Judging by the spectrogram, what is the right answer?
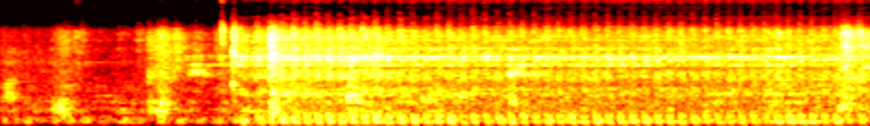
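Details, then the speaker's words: Honda Scoopy-i scooter just after a drive belt replacement, pulley nut refitted: engine starts and settles into a steady even putter with no knocking or grinding. The earlier loud noise first thought to be a connecting rod or crankshaft failure was not that. "ไงครับจากเสียงที่มานาๆนะรับทีแรกลูกศิษย์บอกว่าก้านสูบหรือว่าข้อเหวี่ยงพังไม่ใช่เลยนะครับไม่ใช่อ่ะดับเครื่อง"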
